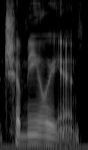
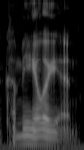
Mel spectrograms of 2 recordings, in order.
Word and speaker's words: chameleon: got another way and it's the way of the CH Emilien or if you want to pronounce it correctly the way of the chameleon and it says follow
